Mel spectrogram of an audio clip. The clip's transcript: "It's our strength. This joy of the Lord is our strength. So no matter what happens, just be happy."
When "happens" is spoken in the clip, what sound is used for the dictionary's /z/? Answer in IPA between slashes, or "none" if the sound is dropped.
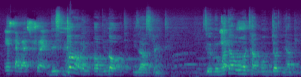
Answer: none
